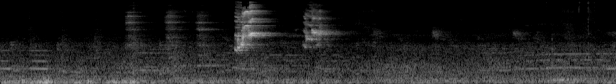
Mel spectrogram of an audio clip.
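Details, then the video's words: Male lovebird giving two loud, grating high-pitched bursts in quick succession, with softer scratchy chirps before and after over a faint humming background. "SUARA BURUNG LOVEBIRD GACOR JANTAN"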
